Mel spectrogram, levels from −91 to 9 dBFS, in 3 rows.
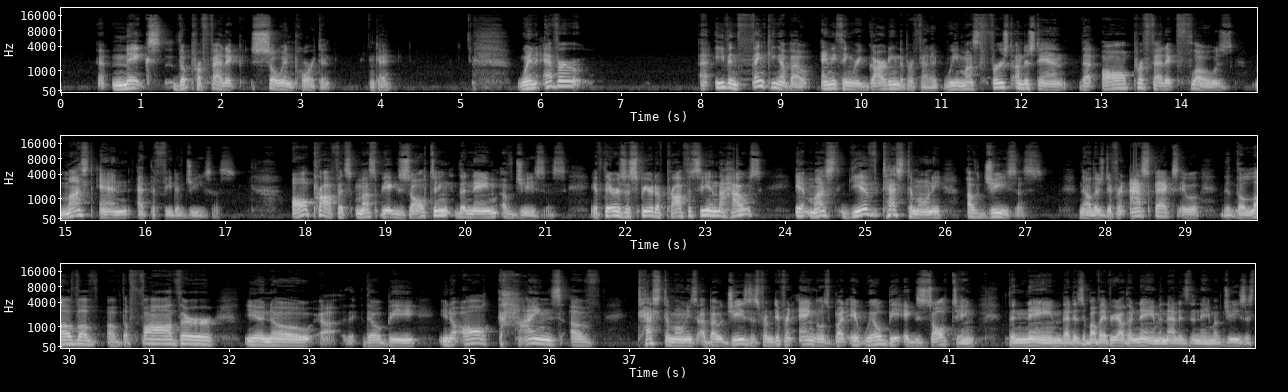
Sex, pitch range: male, 100-155 Hz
